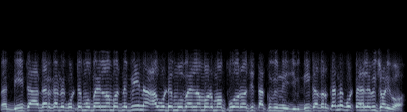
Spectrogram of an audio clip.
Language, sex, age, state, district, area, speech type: Odia, male, 30-45, Odisha, Bhadrak, rural, conversation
